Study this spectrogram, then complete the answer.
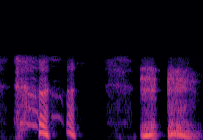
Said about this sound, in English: Seems like I've got something caught in my throat just before I come on the air. It seems like something was in my throat. You may have heard me cough.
